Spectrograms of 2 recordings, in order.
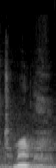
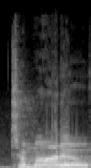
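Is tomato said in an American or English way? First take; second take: American; English. First: Tomato is said with an American pronunciation. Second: Tomato is said with an English pronunciation. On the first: "instead of tomato" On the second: "that's generally an English pronunciation of saying tomato"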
